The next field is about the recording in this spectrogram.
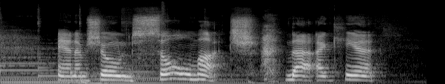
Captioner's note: chuckles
